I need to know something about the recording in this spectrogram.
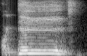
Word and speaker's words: hors d'oeuvres: Well, I mean, in that case, it's because it's French. Hors d'oeuvres, like that it's like hors d'oeuvres, but it looks like horse. It does look like horse divorce, but because it's French, it's pronounced hors d'oeuvres.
